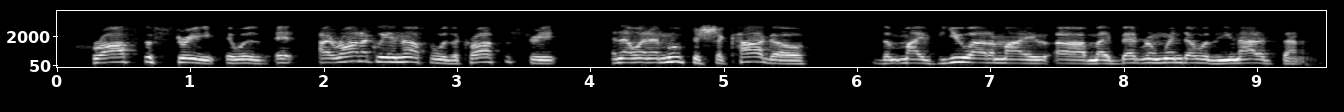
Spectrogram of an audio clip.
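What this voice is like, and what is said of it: Boston accent with a lisp. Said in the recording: “he's got that Boston accent with a lisp”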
